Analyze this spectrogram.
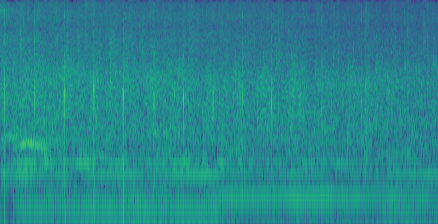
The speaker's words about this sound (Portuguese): Aplaude, ele aplaude em nome de Jesus.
